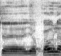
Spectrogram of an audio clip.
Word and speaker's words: Joop Coolen: So, my name is Yokola. I'm welling Marine Research. Very well pronounced for a non-Dutch speaker.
